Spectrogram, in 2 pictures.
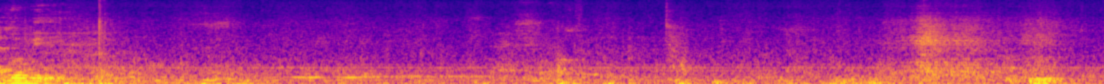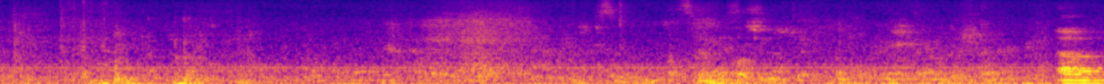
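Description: A man speaks calmly at a distance in a large room.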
